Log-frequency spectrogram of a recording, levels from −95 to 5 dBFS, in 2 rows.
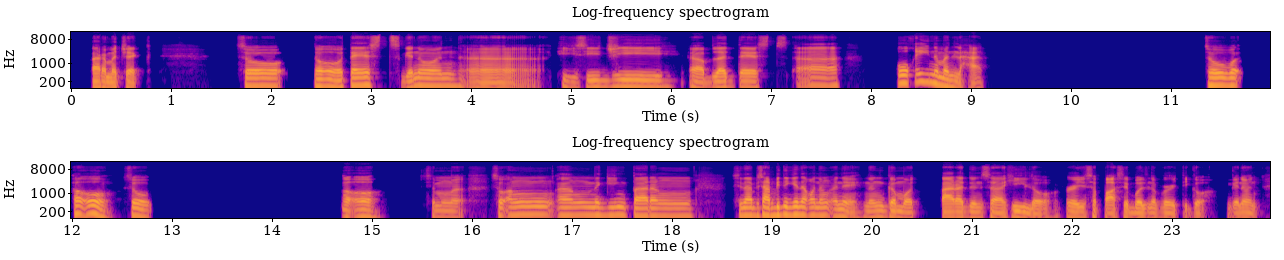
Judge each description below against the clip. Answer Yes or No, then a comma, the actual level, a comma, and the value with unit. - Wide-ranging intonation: Yes, wide, 6.3 semitones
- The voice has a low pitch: Yes, low, 120 Hz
